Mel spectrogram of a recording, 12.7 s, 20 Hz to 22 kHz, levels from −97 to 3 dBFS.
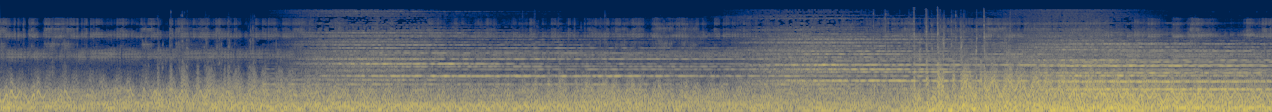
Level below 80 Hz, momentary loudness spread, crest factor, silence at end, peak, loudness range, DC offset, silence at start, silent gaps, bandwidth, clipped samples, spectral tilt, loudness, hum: -28 dBFS; 9 LU; 16 dB; 0 s; -2 dBFS; 7 LU; under 0.1%; 0 s; none; 12.5 kHz; under 0.1%; -6.5 dB/octave; -20 LUFS; none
